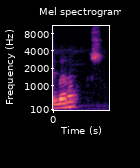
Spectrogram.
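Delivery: "Linux" said LIN-ux; first syllable of "Linux" rhymes with pin; short-i Linux. Shown as a demonstration. Guest allowing the third way, short-i "Linux". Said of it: "no particular reason you can't say".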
